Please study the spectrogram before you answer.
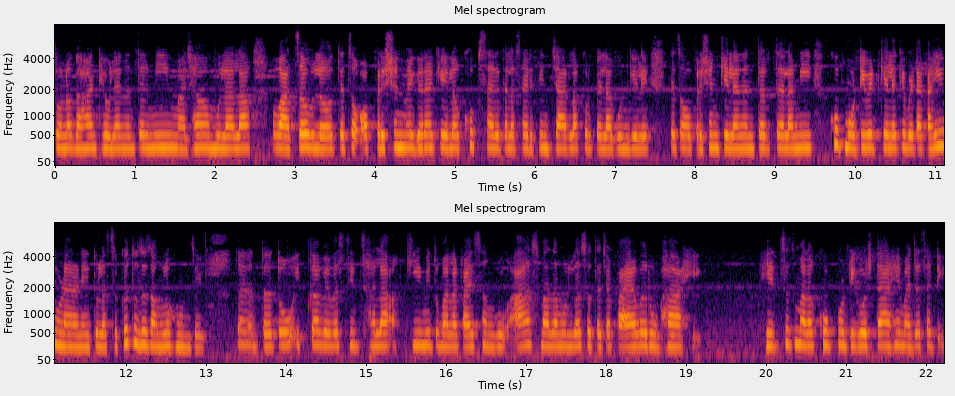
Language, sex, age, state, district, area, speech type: Marathi, female, 30-45, Maharashtra, Buldhana, rural, spontaneous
